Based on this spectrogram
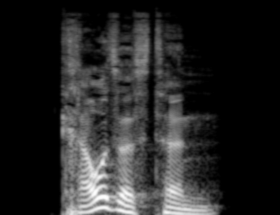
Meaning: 1. superlative degree of kraus 2. inflection of kraus: strong genitive masculine/neuter singular superlative degree
- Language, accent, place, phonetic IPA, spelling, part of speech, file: German, Germany, Berlin, [ˈkʁaʊ̯zəstn̩], krausesten, adjective, De-krausesten.ogg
